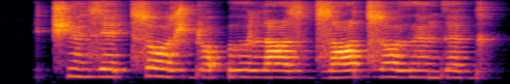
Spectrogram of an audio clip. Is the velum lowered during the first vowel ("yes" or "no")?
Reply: yes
